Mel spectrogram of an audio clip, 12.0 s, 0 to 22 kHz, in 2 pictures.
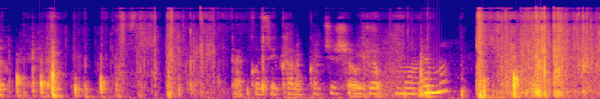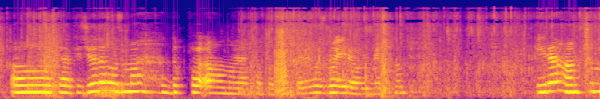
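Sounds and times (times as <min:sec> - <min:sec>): plastic bag crinkling: 0:04.8 - 0:07.4, 0:08.3 - 0:12.0.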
